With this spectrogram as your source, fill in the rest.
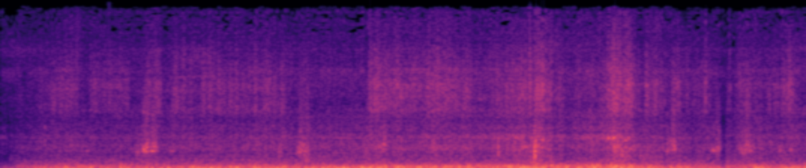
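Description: Strong wind roars and buffets against a microphone.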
